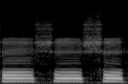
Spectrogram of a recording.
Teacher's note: हमारे मुख के अंदर क्या होता है, एक प्रकार का एक घर्षण होता है। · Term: ऊष्म व्यंजन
